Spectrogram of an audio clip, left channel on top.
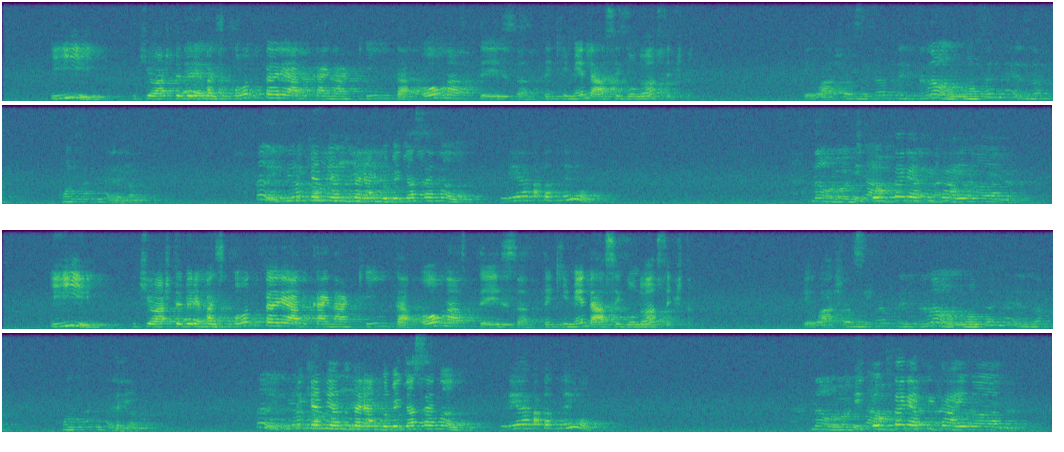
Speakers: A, on the right (about 40°); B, on the left (about 45°).
A: E o que eu acho que
B: É,
A: deveria fazer,
B: porque
A: quando o feriado cai na quinta ou na terça, tem que emendar a segunda ou a sexta. Eu acho
B: quinta
A: assim.
B: ou terça. Não, com certeza. Com certeza.
A: Não tem.
B: Não, e pior
A: O que é
B: que
A: que
B: eu
A: adianta
B: andei lendo.
A: o feriado no meio da semana? Não é pra tanto nenhum.
B: Não, eu odiava
A: E teu feriado
B: feriado
A: que
B: na
A: cair
B: quarta-feira.
A: numa,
